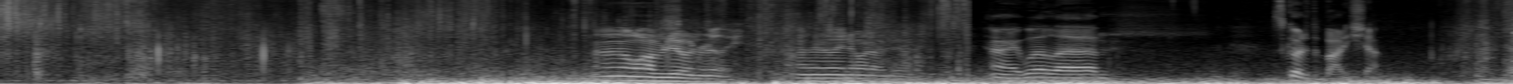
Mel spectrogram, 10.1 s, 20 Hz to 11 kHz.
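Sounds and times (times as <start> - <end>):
wind buffeting microphone: 0.9 - 10.0.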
